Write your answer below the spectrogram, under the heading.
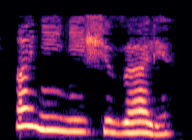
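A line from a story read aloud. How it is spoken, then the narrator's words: Sighing. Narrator (Russian): вздохнула я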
